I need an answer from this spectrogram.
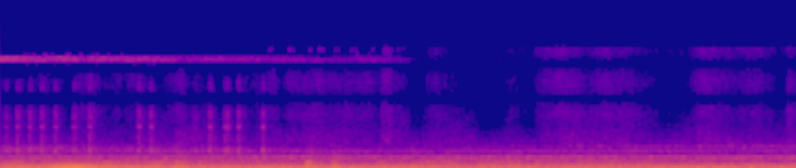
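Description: Running noise heard inside an electric commuter train carriage: a steady rumble of wheels on the rails, with a faint motor whine that falls in pitch as the train slows toward its next stop.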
